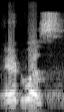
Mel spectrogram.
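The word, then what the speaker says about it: adverse: एडवर्स, एडवर्स, आर silent है, एडवर्स, एडवर्स, एडवर्स, ठीक है, आर साइलेंट है, एडवर्स।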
